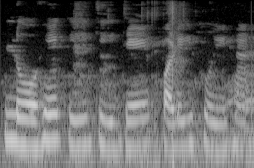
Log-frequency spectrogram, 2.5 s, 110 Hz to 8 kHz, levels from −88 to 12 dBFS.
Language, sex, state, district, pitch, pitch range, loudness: Hindi, female, Punjab, Pathankot, 190 Hz, 180-200 Hz, -18 LUFS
